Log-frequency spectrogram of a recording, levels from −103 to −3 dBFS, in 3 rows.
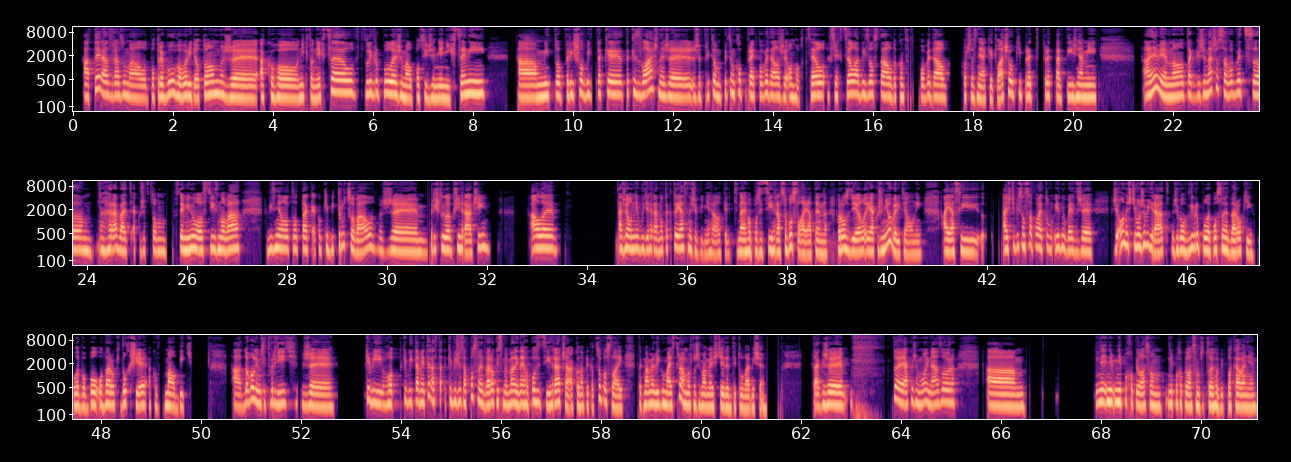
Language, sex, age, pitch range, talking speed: Slovak, female, 20-39, 180-215 Hz, 160 wpm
